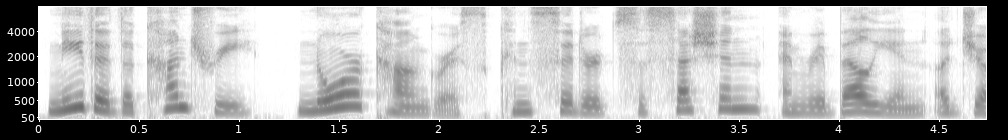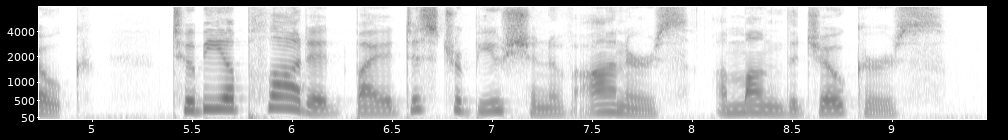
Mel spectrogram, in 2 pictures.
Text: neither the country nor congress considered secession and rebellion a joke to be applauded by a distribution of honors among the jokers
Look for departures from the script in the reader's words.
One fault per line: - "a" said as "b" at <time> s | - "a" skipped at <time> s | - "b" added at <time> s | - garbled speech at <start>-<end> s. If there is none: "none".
none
